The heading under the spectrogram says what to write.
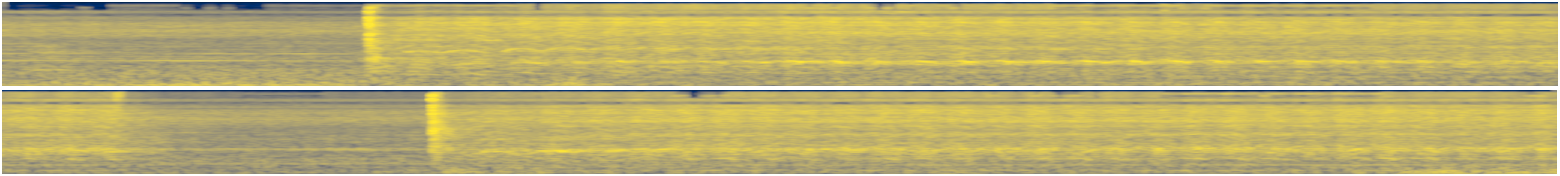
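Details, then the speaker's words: Body-swapped Jeep engine restarted after a sudden clack, oil pressure being checked: loose, uneven clacking over the running note that keeps pace with engine speed, sounds rotational, cause not yet found. "what noise is that um de sounds rotational yeah I would agree sounds very rotational"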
